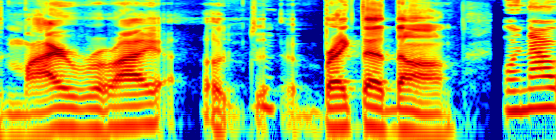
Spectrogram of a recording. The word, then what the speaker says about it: Miriah: My dad spelled it with an I without my mom knowing. And so like his story is that it was always supposed to be pronounced myiah.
